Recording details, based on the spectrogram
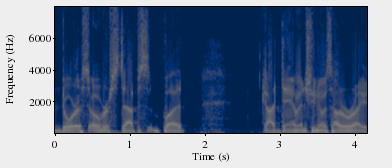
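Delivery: ordinary talk, nothing marked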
